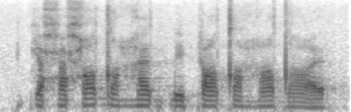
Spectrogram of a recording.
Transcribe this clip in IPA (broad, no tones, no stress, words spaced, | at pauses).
pʲeħiħɛ dˤaɦad ɓepʲɛ tˤaɦɜ dˤɜ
